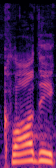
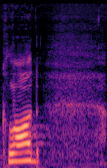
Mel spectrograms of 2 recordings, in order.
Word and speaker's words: Claude: Claude CL a u d I heard people pronounce it claudy Claude I call it Claude uh and here again I wanted to see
